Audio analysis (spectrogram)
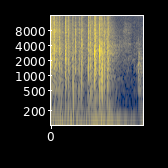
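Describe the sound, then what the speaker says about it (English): A mini tarot card deck being shuffled, a quick close riffle of papery flutters and snaps lasting under a second. "Mini tarot decks have such a cute sizing. They're so easy to shuffle."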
